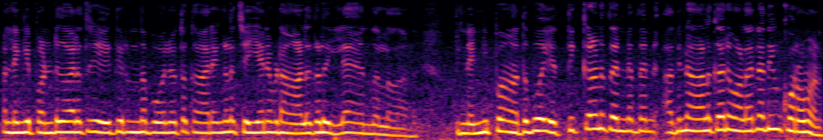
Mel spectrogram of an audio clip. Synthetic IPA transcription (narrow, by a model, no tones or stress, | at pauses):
ɐlːe̞ŋɡilpɐɳɖɨɣaːlɐt̪ːɨt͡ɕe̞jt̪̬iɾunːɐp̬o̞ːleot̪ːokaːɾjɐŋːɐɭt͡ɕe̞jːaːniʋiɽe̞aːɭuɣɐɭilːɐe̞nːuɭːɐðaːɳɨ | pinːeɐnːipːo̞ːɐðupo̞ːjet̪ːikʲːaːɳɨt̪ɐnːe̞t̪ɐnːeɐðindeaːɭk̬aːɾnuʋɐɭɐɾe̞ɐd̪ʱiɣɐmkurɐʋaːɳɨ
